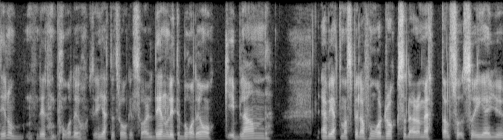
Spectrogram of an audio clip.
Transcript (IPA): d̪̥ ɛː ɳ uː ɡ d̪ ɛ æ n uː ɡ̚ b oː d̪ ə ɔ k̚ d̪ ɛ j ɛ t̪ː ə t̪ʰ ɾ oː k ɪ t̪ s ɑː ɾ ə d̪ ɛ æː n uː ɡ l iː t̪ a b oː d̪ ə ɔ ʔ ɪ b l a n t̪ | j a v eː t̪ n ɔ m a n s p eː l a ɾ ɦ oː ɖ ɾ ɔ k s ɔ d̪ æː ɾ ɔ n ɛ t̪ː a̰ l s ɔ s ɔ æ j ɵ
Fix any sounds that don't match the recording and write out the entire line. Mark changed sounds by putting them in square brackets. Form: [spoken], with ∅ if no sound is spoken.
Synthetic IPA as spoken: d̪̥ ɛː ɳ uː ɡ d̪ ɛ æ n uː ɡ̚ b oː d̪ ə ɔ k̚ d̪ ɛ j ɛ t̪ː ə t̪ʰ ɾ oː k ɪ t̪ s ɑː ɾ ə d̪ ɛ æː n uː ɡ l iː t̪ [ə] b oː d̪ ə ɔ [k] ɪ b l a n [d̪] | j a v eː t̪ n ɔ m a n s p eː l a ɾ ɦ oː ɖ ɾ ɔ k s ɔ d̪ æː ɾ ɔ [m] ɛ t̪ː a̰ l s ɔ s ɔ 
